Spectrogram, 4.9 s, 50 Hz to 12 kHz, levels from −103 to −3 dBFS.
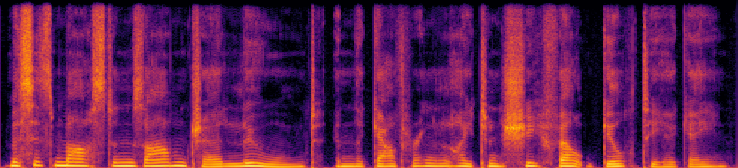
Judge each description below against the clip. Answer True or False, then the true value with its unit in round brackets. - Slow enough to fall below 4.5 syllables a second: True (4.3 syllables/s)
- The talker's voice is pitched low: False (195 Hz)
